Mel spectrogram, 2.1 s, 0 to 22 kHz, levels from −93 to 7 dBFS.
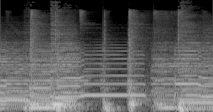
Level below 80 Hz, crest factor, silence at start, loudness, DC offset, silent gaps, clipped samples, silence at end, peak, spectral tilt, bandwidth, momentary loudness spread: -34 dBFS; 16 dB; 0 s; -22 LUFS; under 0.1%; none; under 0.1%; 0 s; -4 dBFS; -6.5 dB/octave; 18 kHz; 7 LU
